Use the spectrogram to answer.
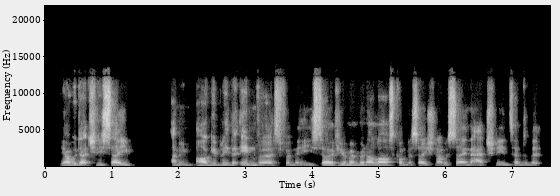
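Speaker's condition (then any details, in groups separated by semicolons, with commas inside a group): No condition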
